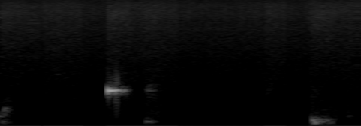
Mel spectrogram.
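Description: Mostly quiet, with one short high beep a little under a second in and a fainter blip just after it.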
